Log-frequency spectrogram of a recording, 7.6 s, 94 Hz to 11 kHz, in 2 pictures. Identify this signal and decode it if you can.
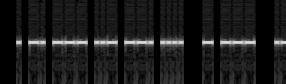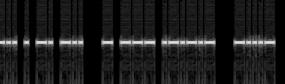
Morse code, heard as a keyed tone, about 30 wpm, 1000 Hz. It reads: ENOUGH TO LEND TO. <BT>
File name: qotdfiles / 30wpm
